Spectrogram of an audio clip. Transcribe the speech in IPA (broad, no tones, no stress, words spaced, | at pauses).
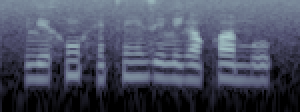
lʲɜxũhẽ t͡sĩzili lʲɛ̃qʷĩmu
